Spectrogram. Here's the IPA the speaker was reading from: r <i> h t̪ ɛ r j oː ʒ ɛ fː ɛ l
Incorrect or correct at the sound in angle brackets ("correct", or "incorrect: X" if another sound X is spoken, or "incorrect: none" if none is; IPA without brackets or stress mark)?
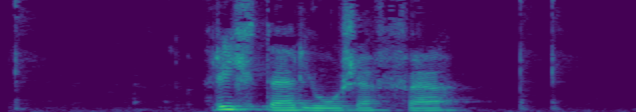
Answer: correct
